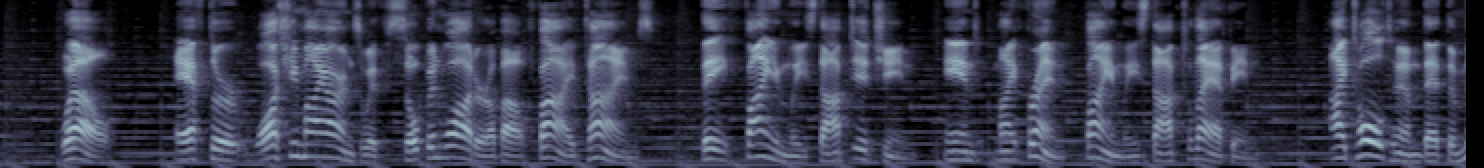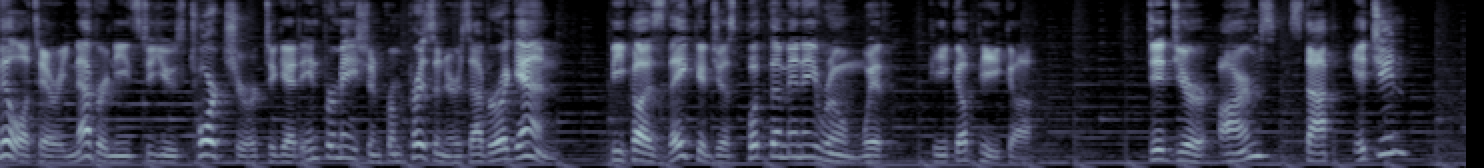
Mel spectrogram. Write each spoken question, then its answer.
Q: Did your arms stop itching?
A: Yes. After I was able to wash off all the microscopic pica pica hairs off my arms, they finally stopped itching.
